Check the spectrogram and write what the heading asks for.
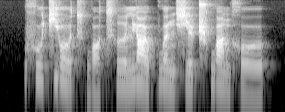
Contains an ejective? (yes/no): no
